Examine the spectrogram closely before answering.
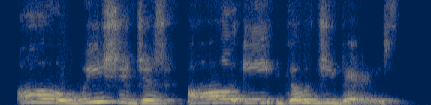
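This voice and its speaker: In an animated tone, a woman with a fairly high pitch speaks at a fairly slow pace. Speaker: Ayurvedic doctor. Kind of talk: interview conversation.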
